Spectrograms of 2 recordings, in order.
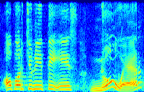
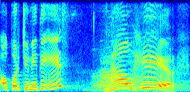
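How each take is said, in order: First: The last part is said as one word. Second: The last part is split into two words. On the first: There is no opportunity. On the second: Opportunity exists right now.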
